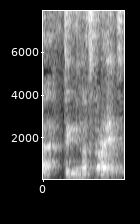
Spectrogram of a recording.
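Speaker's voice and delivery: ordinary talk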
